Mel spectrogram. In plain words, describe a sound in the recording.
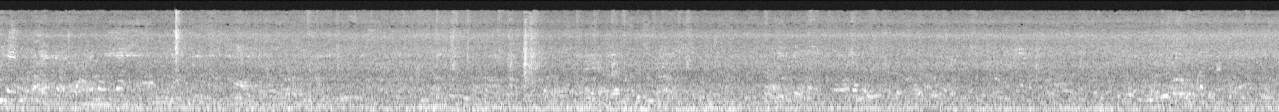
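A crowd of men and women chatters nearby in the background.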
